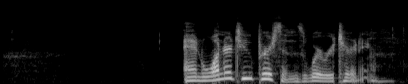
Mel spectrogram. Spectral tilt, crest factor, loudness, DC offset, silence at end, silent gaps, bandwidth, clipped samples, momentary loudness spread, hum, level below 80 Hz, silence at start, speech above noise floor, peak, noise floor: -5.5 dB/octave; 20 dB; -23 LUFS; under 0.1%; 0.15 s; none; 7.6 kHz; under 0.1%; 9 LU; none; -62 dBFS; 1.85 s; 49 dB; -6 dBFS; -72 dBFS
